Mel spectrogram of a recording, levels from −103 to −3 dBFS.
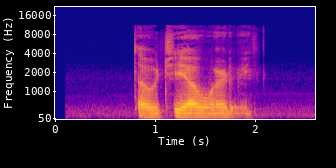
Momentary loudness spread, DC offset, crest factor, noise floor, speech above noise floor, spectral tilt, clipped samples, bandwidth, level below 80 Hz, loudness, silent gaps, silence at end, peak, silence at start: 19 LU; under 0.1%; 18 dB; -59 dBFS; 39 dB; -6 dB/octave; under 0.1%; 11.5 kHz; -62 dBFS; -21 LUFS; none; 0.65 s; -6 dBFS; 0.8 s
